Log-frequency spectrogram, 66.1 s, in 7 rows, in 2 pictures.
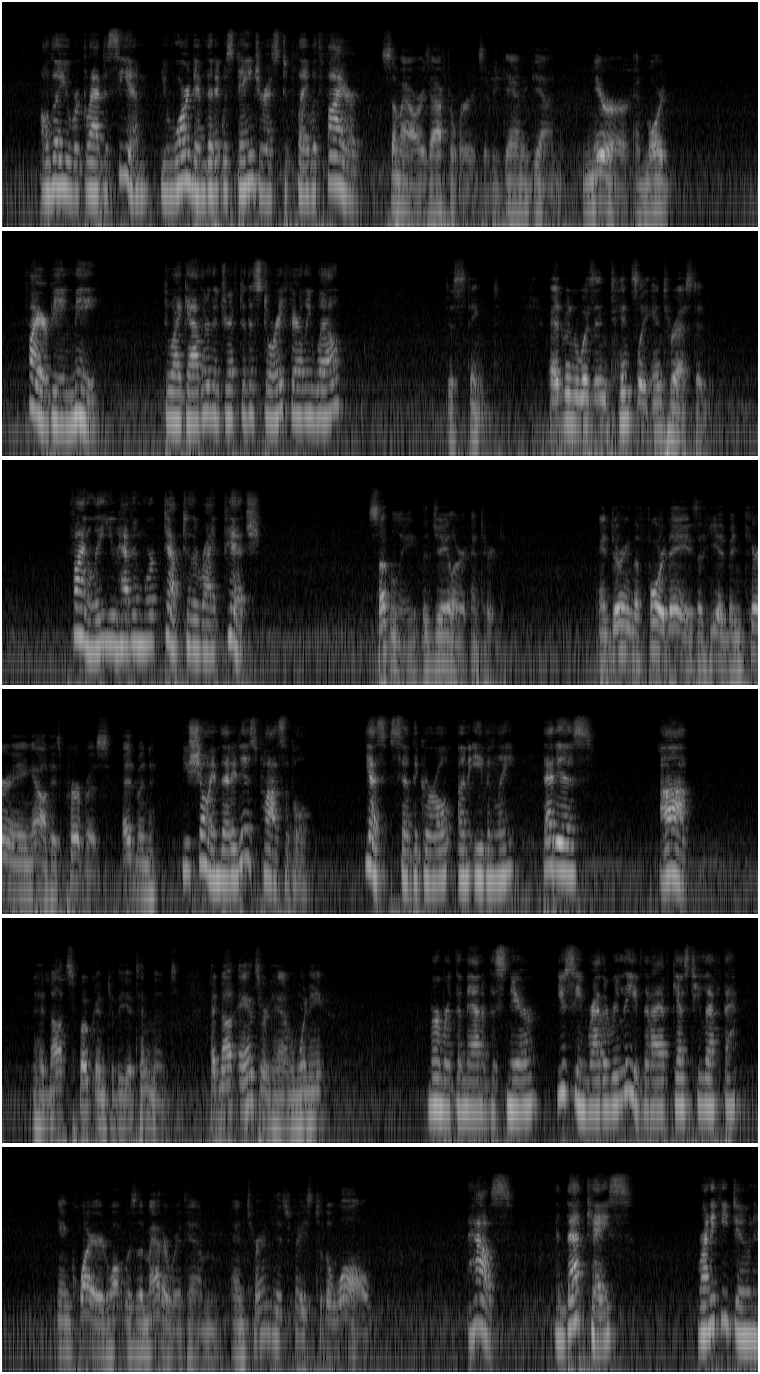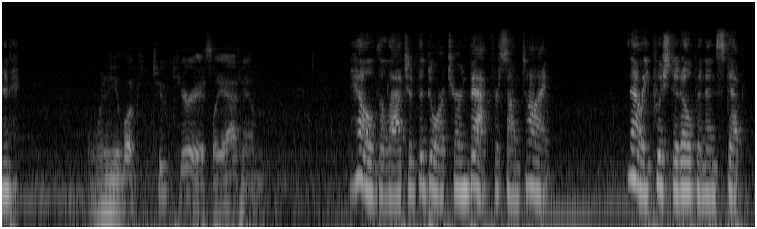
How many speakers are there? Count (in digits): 2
